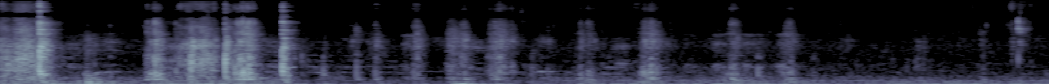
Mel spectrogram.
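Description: Close-miked crunching and chewing of tortilla chips, loudest in the first two seconds, then fading to fainter chewing and scattered light clicks.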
